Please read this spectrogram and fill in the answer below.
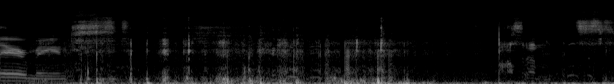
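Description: A man's drawn-out wordless voice trails off about half a second in. Then comes the handling noise of a hand-held action camera: irregular clicks, knocks and rubbing rustles as it is moved and turned around.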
